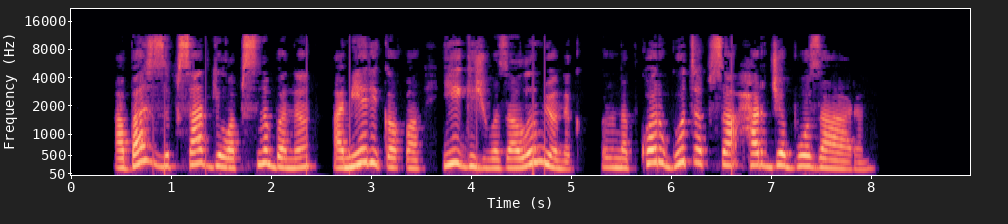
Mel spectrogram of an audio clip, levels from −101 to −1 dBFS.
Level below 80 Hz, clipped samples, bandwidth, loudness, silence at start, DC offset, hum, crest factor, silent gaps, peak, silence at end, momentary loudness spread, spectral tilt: -60 dBFS; under 0.1%; 11.5 kHz; -19 LUFS; 0.45 s; under 0.1%; none; 18 dB; 5.17-5.29 s; -2 dBFS; 0.95 s; 8 LU; -4.5 dB/octave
